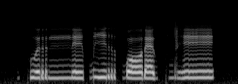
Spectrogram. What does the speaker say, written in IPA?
kʷ œ˧ r nː e˧ ɓ i˦ r ɓ ɔ˧ ɾ æ˧ kʷ dʱ e˦

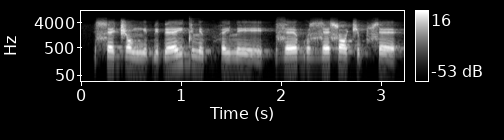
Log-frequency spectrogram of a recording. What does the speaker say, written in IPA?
ɬ ɛ d͡ʒ ɔ u̯ ŋ e ɓ ɪ ɗ ɛː i̯ d ɪ l eː kʷ h ɛ i̯ l eː | z ɛː ɡʷ ɛ ɮ ɛ ɬ ɔː t͡ʃ a kʷ ɬ ɛ

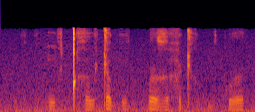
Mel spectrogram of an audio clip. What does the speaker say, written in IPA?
kʷ ə̤ kʷ ə̤ kʷ ŋ ə̤ ǃʰ ə w e̤ ʈ ɜ kʷ w e̤ kʷ k͡p ə˞ ɣ ə h ə ʈʰ ə kʷ b e̤ kʷ ɽ ə˞

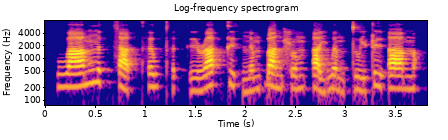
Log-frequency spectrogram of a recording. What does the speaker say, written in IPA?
w aː˧˥ m ŋ ə˦˥ k̚ s aː˨˩ t̚ t̪ʰ ə˧ w t̪ʰ ə˨˩ k̚ ʔ ɨ˨˩ ɹ a˦˥ k̚ t̪ ɨ˨˩ t̚ n ə˧˥ m ɓ a˧ n ʂ o˧˥ m ʔ a˨˩˦ j w ə˨˩˨ m t̪ u˨˩˦ j ʈ ɨ˧ ʔ a˧ m

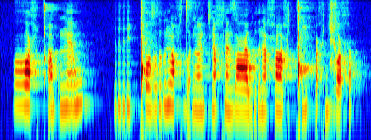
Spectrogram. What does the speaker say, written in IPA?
ɦ ɒ ħ qʼ æ̃ p ŋ ɛ̃ w | r i ǃ ɔ z r ũ ħ dˤ ṵ ɡ æ̃ ɭ t͡ɕ æ̃ ħ ɾ ə̃ z ʕ ə w r ɛ̃ ħ ɑ̃ ħ ǃ i h ʊ ħ d͡ʑ ɔ ħ

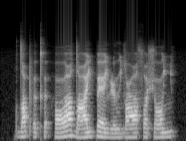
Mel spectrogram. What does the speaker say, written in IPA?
dˤ ə pʼ ə kʼ ə h ɔː dˤ ɛː ʎ p ɛː ʎ ɭ ɯː ʎ ʕ ɯ sˤ u ʃ ɔ ʎ

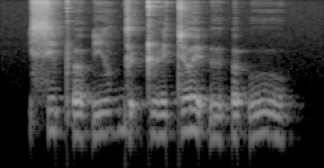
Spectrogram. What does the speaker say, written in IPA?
s i pʼ ɵ ʔ i ʊ̯ ɡ ɨ ʔ ʈ ʉ ɪ̯ t ɵ ɪ̯ ʔ ɨ ʔ ɵ ʔ u

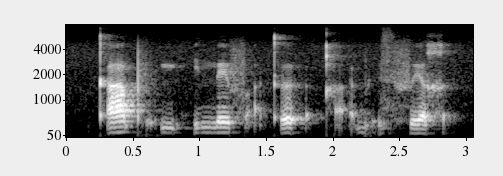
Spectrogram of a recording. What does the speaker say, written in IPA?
kʼ a pʰ ḛ mʲ æ̰ j n e f a̰ kʼ ə ʔ ə̰ qʰ æ̰ b ḛ z f e χ

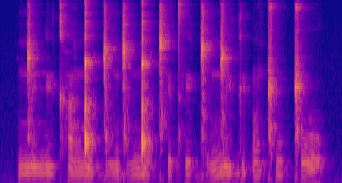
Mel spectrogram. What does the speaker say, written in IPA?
ŋ͡ǀ y n y kʰ ã ŋ͡ǃ u ɡ͡ǀ õ ɡ͡ǀ ʏ ŋ͡ǃ u ǀʰ ɪ t̪ʰ ɪ ɡ͡ǀ o ŋ͡ǀ y ɡ y ʔ õ ǁ u ǁ o

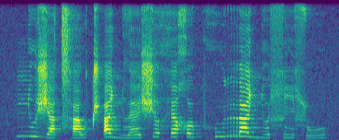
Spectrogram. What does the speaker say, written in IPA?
ɲ ɯ˥˧ ʒ a˨ t͡sʰ a˨˥ w t͡ʃʼ a˥˩ ɲ ð ɛ˨˥ ʃ ə˥˧ h ɛ˥˧ χ ɯ˦˥ b h u˦˥ r a˥˧ ɲ ɯ˨˥ ɬ i˥˩ ɬ u˨˥

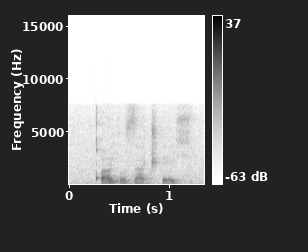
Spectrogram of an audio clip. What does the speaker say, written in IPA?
qʼ o˦ j o˩ z a˨ t͡ʃʼ e˩ ç

